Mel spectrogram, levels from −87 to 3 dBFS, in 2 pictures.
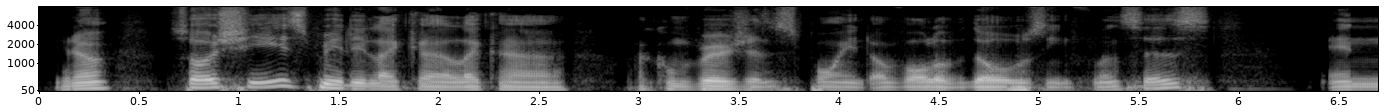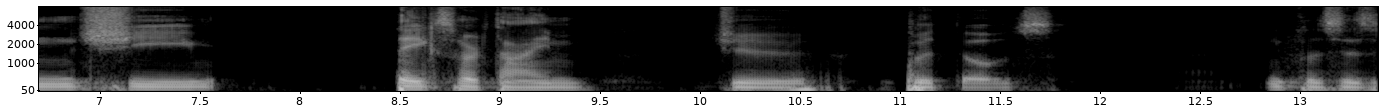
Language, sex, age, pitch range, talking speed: English, male, 30-49, 80-90 Hz, 120 wpm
